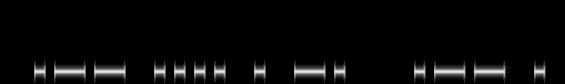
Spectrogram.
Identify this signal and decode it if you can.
Morse code, heard as a keyed tone, about 12 wpm, 600 Hz. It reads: WHEN WE
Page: English quotations in CW (telegraphy - morse)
